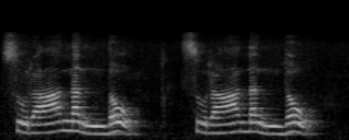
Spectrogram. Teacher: नवर आघात डोक्यावर हलंत न कारण पुढे जोडाक्षर आलेले आहे. जोडाक्षराचा पहिला अर्धा भाग आघात म्हणून घेतलेला आहे.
